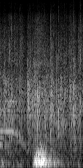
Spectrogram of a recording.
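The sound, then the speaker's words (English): A crowd applauds at a comedy show, a dense wash of many hands clapping at once, swelling briefly in the middle before holding steady. No one speaks over it. “Stop clapping.”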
